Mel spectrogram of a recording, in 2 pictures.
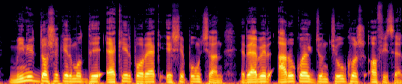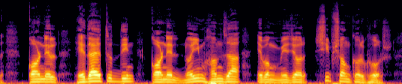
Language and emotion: Bengali, neutral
